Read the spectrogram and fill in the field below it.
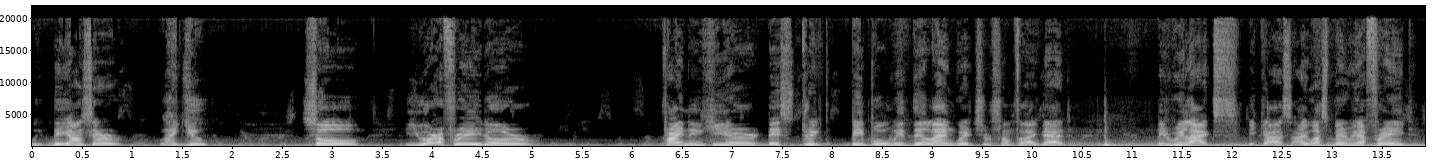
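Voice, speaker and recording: A man with a Spanish accent and a fairly high pitch, at a fairly slow pace with long, frequent pauses and ordinary pitch variation, over noticeable background noise. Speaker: job-seeking immigrant vlogger. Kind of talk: casual vlog monologue. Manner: halting.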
